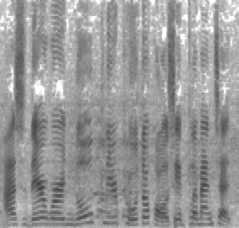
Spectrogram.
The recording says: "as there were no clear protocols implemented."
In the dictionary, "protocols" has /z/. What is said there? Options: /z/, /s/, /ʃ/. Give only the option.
/s/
